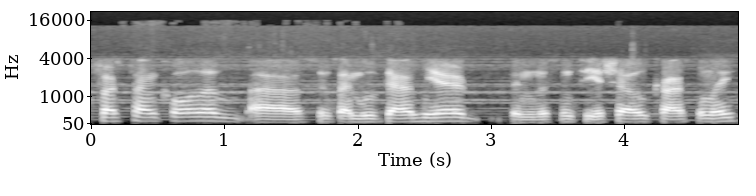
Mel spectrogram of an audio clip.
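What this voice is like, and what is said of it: New York Long Island accent. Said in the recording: “Can I guess where the accent comes from? ... New York? ... Yep, Long Island.”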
